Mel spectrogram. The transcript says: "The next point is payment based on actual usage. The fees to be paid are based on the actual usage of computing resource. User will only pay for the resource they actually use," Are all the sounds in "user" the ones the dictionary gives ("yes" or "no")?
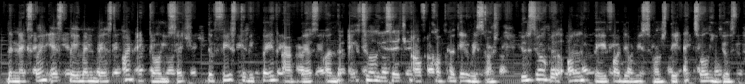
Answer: no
